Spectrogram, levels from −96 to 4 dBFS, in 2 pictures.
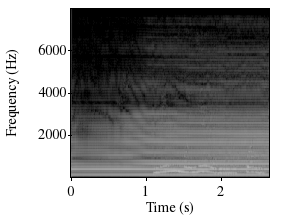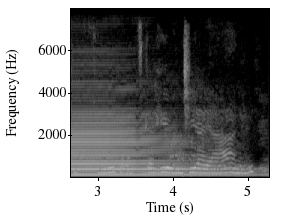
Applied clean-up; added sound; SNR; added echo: none; Wind instrument, woodwind instrument; -4 dB; none.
